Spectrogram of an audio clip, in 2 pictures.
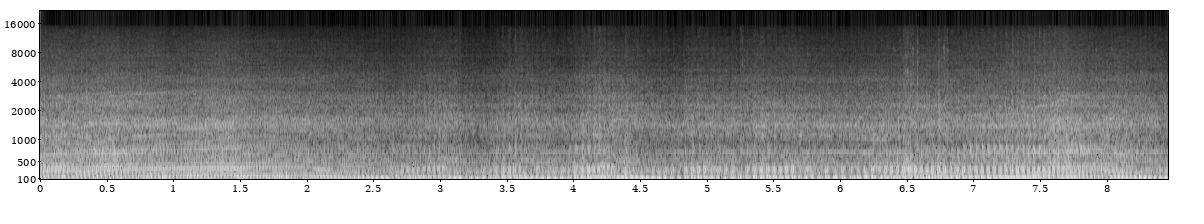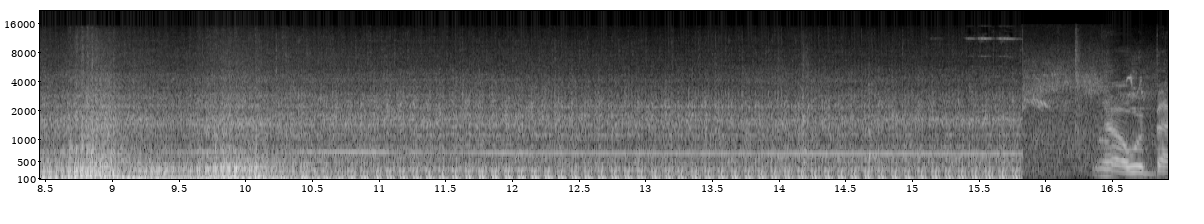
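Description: A 15-year-old black Ninja motorcycle out on a ride: loud, close engine drone with rising and falling revs over wind rush, settling into a steadier tone before cutting off abruptly near the end.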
